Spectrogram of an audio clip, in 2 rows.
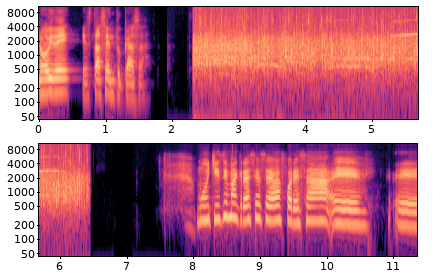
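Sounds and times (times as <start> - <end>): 
speech: 0.0 - 1.7, 8.0 - 11.3
crowd applause: 2.3 - 6.5.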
